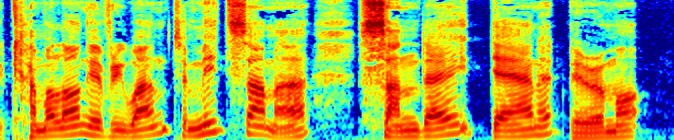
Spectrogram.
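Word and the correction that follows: Birrarung Marr: Birrarung Ma.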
